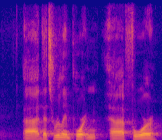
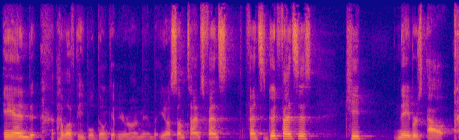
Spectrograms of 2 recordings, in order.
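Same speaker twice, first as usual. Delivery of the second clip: ordinary delivery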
